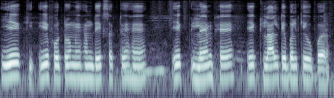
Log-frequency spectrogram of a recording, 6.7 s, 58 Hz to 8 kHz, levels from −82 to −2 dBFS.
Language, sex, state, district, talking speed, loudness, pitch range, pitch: Hindi, male, Assam, Kamrup Metropolitan, 135 wpm, -15 LUFS, 145-155 Hz, 150 Hz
